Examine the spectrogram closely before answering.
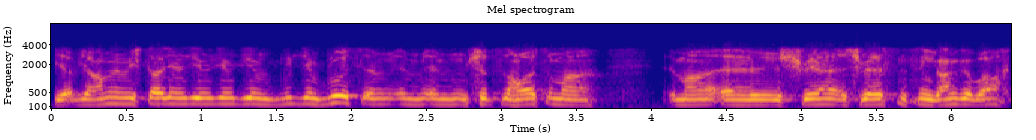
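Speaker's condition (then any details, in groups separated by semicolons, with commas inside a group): Parkinson's; moved away in 2019 for health reasons; describes self as a bit run down; frequent word repetitions and hesitations in transcript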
